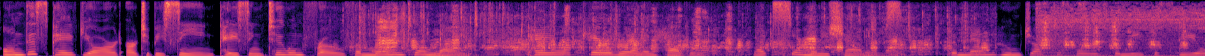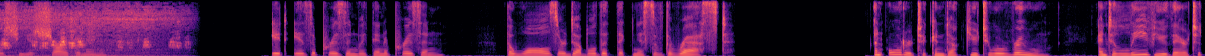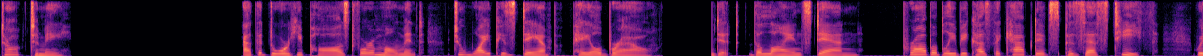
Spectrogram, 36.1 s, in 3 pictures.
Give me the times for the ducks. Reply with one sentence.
The ducks can be heard from 3.3 to 14.0 s.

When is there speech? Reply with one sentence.
You can hear the speech from 0.0 to 13.2 s, from 14.7 to 19.4 s, from 20.7 to 24.8 s and from 26.5 to 36.0 s.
